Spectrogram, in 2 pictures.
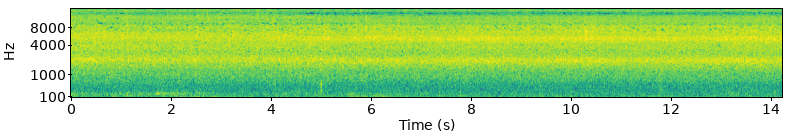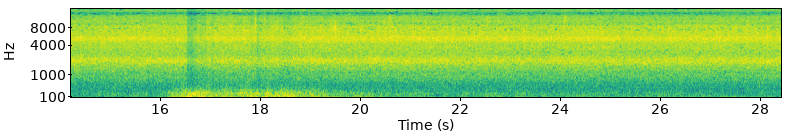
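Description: Steady rain falling, with a rumble of thunder about sixteen seconds in that lasts some three seconds.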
